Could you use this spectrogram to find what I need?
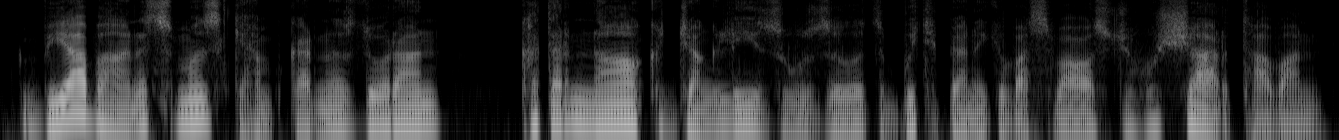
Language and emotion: Kashmiri, fearful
